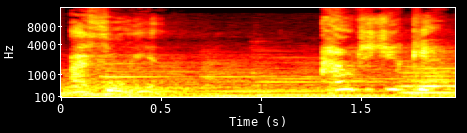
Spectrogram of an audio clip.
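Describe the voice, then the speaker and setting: An actor playing a nervous accomplice in an audio drama, hesitant, uneasy and questioning. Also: male voice, normal speed, close to an everyday voice. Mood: confused, fearful. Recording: music underneath.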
